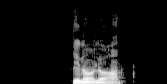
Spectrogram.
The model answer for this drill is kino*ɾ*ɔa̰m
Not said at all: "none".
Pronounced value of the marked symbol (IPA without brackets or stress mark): l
